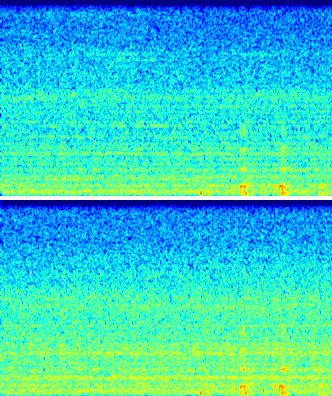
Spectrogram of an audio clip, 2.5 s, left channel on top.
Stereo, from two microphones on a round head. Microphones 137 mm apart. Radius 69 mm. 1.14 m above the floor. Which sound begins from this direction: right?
Laughter, at 1.5 s.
